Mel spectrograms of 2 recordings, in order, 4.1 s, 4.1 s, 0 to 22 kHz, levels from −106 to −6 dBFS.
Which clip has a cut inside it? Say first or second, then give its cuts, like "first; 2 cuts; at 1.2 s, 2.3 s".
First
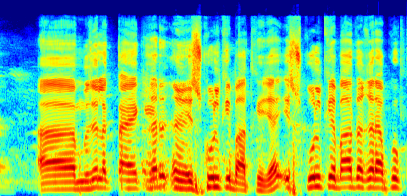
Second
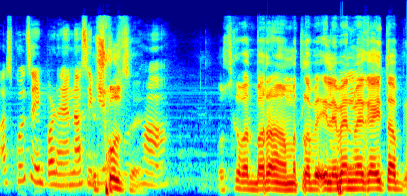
first; 1 cut; at 1.4 s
